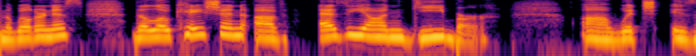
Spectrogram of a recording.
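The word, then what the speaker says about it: Ezion-Geber: You did good on the other pronunciation. Ezion Geber. Ezion Geber.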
